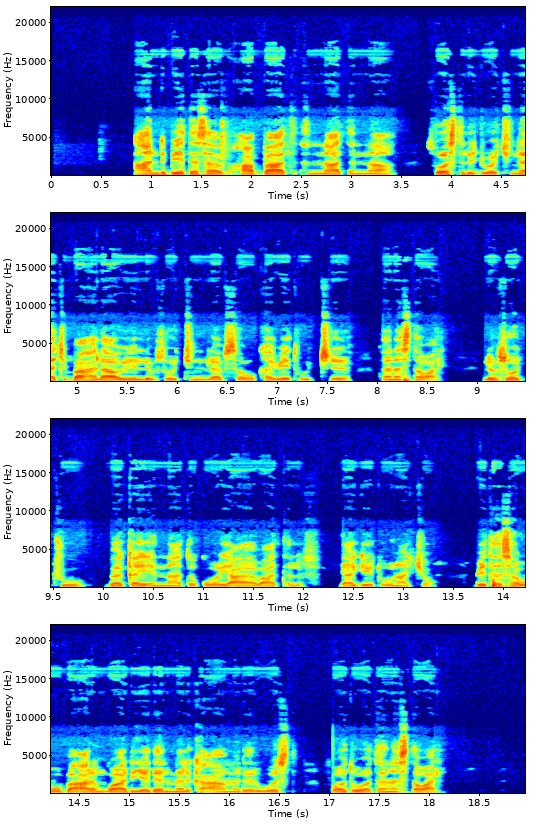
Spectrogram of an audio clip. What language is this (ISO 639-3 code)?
amh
